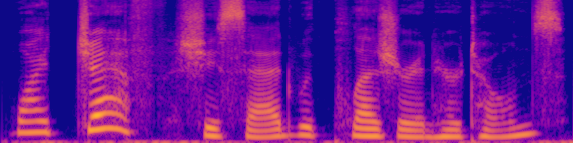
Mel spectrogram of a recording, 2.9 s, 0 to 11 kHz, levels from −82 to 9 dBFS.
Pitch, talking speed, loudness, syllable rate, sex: 195 Hz, 190 wpm, -19 LUFS, 4.6 syllables/s, female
